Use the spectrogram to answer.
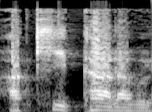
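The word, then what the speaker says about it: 秋田: 추전, 그래서 아키타라고 읽습니다.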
